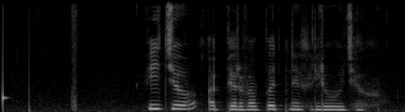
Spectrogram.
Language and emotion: Russian, neutral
